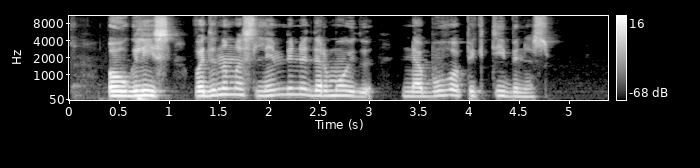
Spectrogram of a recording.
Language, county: Lithuanian, Kaunas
